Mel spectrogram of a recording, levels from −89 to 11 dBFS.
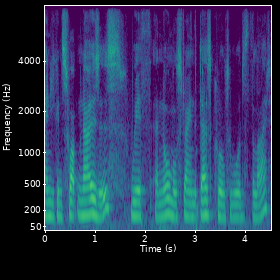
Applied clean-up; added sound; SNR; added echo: none; none; none; none.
